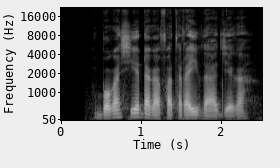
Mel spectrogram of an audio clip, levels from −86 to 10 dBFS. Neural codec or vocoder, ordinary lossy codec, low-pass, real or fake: none; none; none; real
